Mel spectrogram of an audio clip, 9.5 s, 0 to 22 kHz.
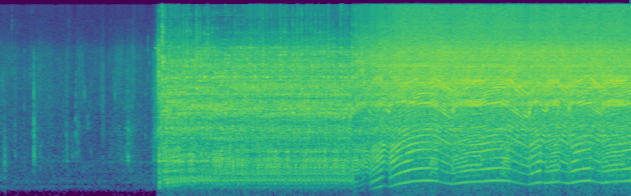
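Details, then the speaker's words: Husqvarna 362XP Special chainsaw, warmed up, after replacing previous owner's limited ignition coil with unlimited coil: fires and screams smoothly at high revs, clean quick pitch changes; gained roughly 2,500–3,000 rpm, runs good. "Probably gained uh at least 2500 RPM or 3,000 RPM here. I'll fire it up. Runs good."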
